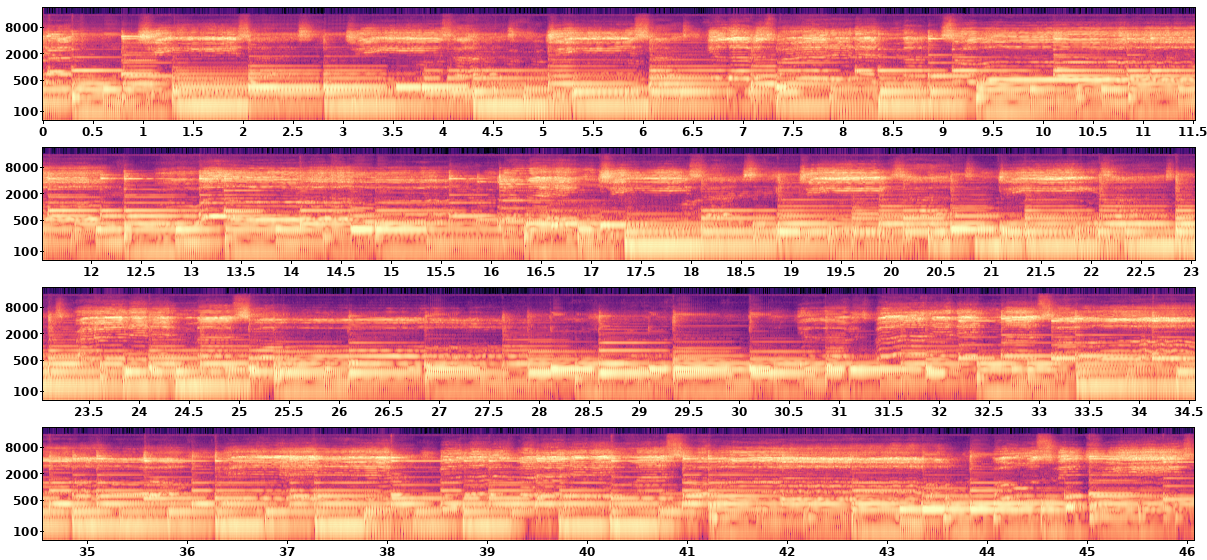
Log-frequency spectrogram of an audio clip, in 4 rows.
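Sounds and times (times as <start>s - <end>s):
person singing: 0.0s - 29.4s, 30.1s - 46.0s
keyboard and guitar chords: 0.0s - 46.0s.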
